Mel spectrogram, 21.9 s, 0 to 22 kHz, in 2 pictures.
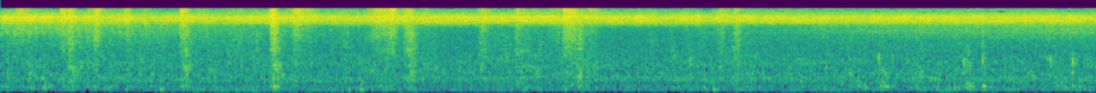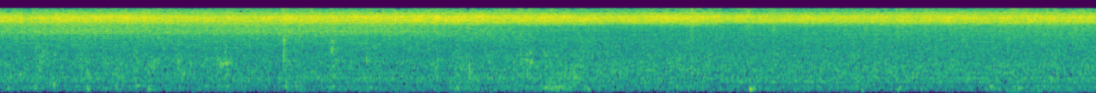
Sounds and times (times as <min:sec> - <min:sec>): Outside, rural or natural: 0:00.0 - 0:21.9.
